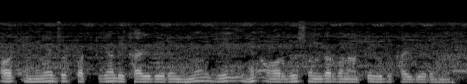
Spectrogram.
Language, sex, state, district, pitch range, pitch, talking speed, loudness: Hindi, male, Bihar, East Champaran, 125-140 Hz, 130 Hz, 255 wpm, -30 LUFS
